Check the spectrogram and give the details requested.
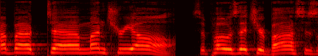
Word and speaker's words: Montreal: And in a meeting, everybody keeps on saying Montreal, Montreal, something like that. But then you step in like a superhero and you say, hey folks, it's actually Montreal, Montreal.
